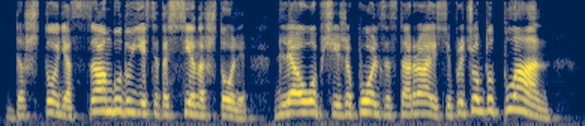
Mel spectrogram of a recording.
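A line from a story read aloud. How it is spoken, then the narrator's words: Exasperated shout. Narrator (Russian): Потеряв терпение, выкрикнул Давыдов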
